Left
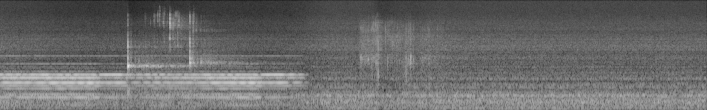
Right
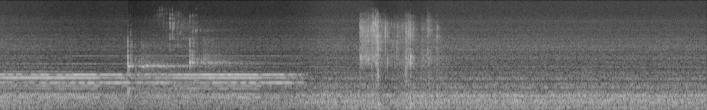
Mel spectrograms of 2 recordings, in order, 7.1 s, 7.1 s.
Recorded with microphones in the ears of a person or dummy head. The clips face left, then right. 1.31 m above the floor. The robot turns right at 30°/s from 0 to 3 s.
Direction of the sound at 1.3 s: 30° left (ahead or behind).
